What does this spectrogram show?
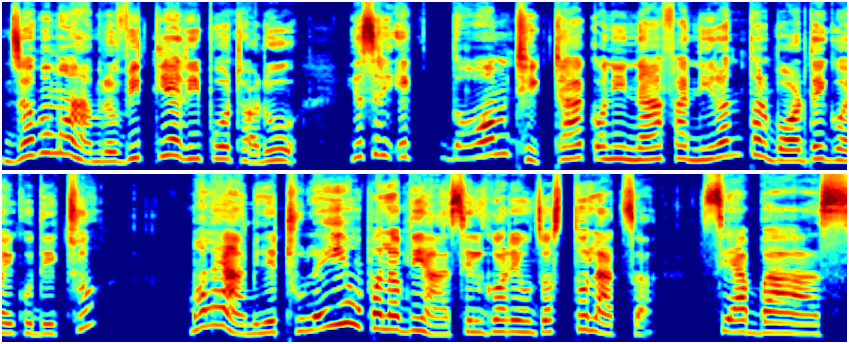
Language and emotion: Nepali, happy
